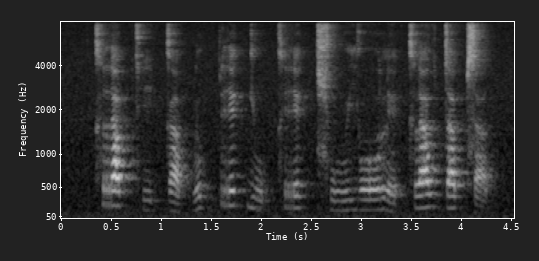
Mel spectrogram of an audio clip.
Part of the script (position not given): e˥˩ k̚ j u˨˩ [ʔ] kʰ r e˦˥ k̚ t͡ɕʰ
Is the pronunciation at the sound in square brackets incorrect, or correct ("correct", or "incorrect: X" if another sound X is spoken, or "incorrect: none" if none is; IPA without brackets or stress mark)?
correct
